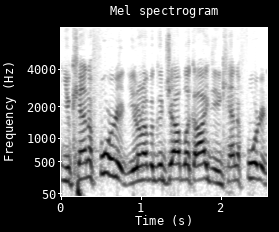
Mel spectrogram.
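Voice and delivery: big brother sneering as the client hears it; condescending dig. Retold or imitated. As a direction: sneer that he can't afford it. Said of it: "That's how he heard it".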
